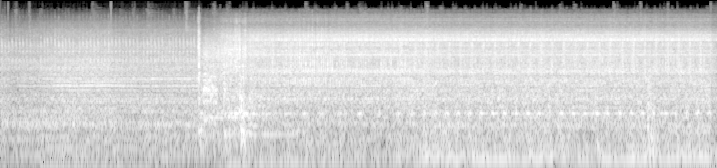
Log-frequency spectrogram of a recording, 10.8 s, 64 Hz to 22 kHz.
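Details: 1966 Ford Mustang fed through a temporary click-clack pump straight into the carburetor: engine catches just before three seconds and settles into a steady, even idle with no knocks or misses, oil pressure coming right up; normal start and idle.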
